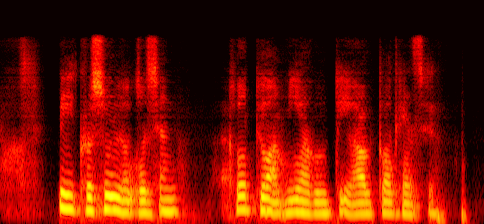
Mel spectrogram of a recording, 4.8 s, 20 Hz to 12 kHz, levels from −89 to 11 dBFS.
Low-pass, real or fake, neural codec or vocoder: 7.2 kHz; fake; codec, 16 kHz, 0.5 kbps, FreqCodec, larger model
